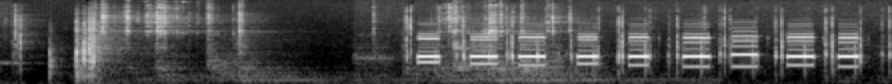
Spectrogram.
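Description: Touch-tone dialing on a telephone as a handcuffed man calls his lawyer: a quick run of about ten clear, evenly spaced keypad beeps, each a steady two-tone pitch, coming after a short clatter.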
